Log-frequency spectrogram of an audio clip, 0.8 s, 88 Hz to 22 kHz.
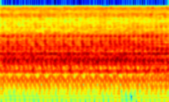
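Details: Precision EasyGo Vac PM65, a portable AC/DC medical suction aspirator, plugged into AC power and switched on: a steady buzzing hum of the running motor.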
